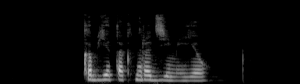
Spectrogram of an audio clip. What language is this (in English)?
Belarusian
